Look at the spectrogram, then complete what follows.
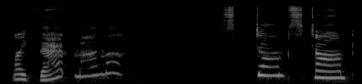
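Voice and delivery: high, eager little elephant; high child voice. Acted. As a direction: chirp it like a tiny calf. Little elephant tries stomping.

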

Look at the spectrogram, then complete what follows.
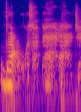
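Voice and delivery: breathy whispered aside; hushed whisper after the scare. Real, not acted. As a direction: whisper it to yourself, shaken.

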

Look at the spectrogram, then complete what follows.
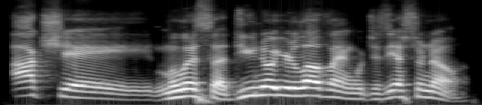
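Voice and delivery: ordinary talk, nothing marked

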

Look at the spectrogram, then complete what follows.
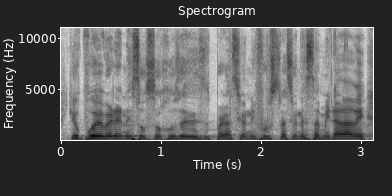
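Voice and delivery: normal talking voice

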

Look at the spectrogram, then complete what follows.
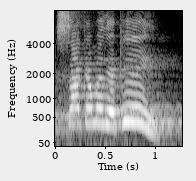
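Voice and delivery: very high, slow cry from inside the oven; desperate scream. Acted. The cup trapped in the hot oven cries out, very high. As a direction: plead to be let out, pitched high. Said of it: "Y volví a decirle".

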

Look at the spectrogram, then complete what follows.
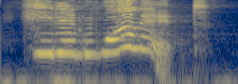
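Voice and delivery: high squeal of disbelief; squeaky disbelief. Real, not acted. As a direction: jump way up in pitch, incredulous and loud. Shocked punchline about Ronald McDonald.

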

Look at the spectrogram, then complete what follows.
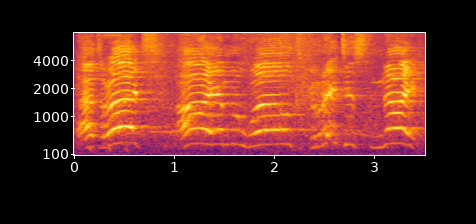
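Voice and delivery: booming showman announcement; carnival barker. Acted. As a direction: sell it to the crowd. Fair barker announcing acts.

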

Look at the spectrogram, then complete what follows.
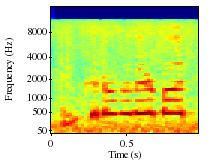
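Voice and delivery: very high, loud call across the distance. Real, not acted. Gamer calling to a creature far off, high loud call.

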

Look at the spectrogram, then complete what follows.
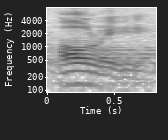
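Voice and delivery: normal talking voice

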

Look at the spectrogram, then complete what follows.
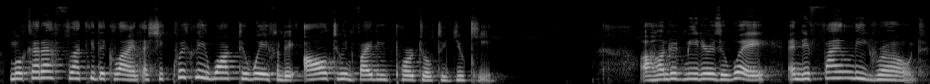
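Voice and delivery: ordinary delivery

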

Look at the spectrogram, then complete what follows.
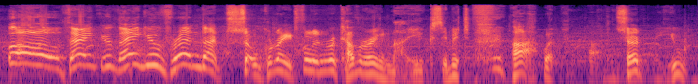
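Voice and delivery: high, fawning showman's voice; a high, fawning Doctor Malthus; grateful showman. Acted. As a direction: gush thanks like an oily showman. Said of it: "Doctor Malthus comes over".

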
